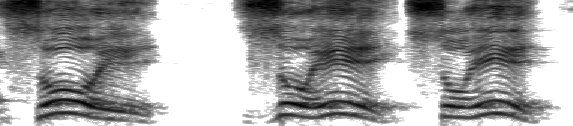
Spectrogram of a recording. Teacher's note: O zeta, ele é uma consoante dupla, com o som de DZ. Mas ele também pode ser transliterado como Z.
